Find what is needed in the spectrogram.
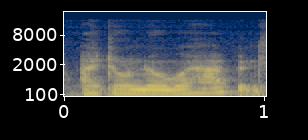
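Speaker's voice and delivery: sudden loud imitated cry; mock outburst. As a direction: burst out loudly, a bit high. Suddenly loud acted quote.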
